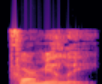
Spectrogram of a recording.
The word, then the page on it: formulae: British English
